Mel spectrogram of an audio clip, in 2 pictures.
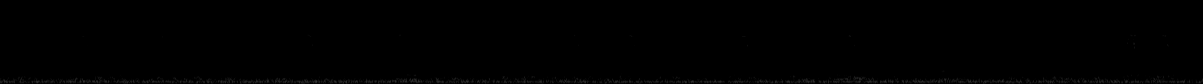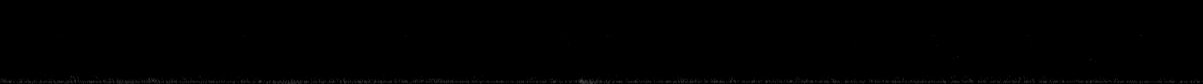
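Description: Faint dawn birdsong: many short, high chirps and calls from several birds, scattered all through, over a steady low hum. A single soft bump sounds about eighteen seconds in.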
